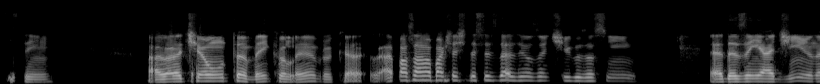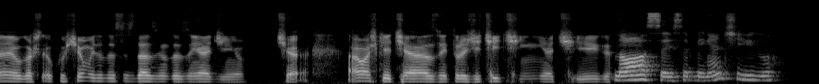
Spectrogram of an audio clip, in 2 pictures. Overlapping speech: No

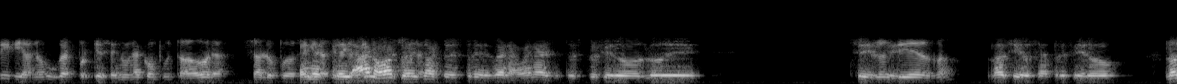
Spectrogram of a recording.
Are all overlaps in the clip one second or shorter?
No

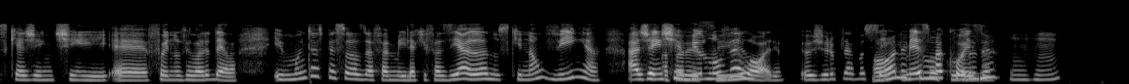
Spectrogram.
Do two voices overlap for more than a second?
Yes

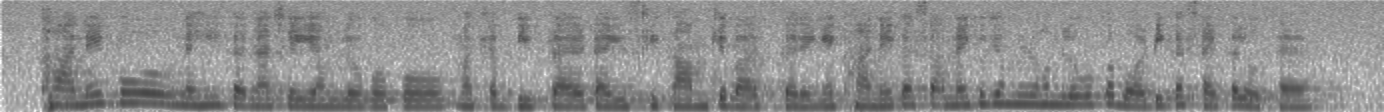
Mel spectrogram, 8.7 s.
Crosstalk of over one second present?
No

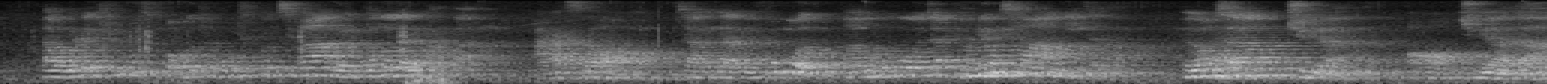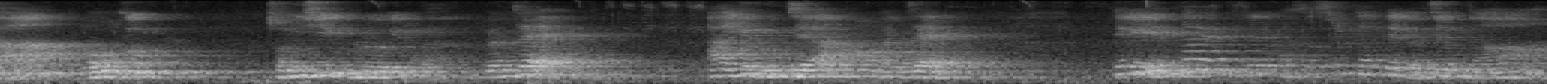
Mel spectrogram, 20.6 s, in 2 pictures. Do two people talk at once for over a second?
No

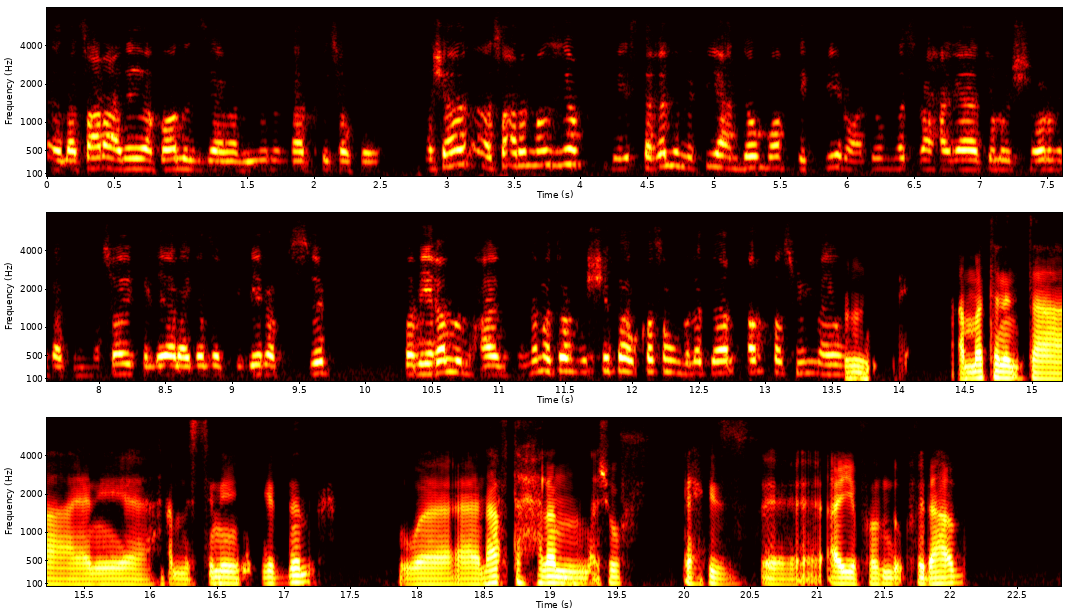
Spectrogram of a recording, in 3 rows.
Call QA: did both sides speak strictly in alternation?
Yes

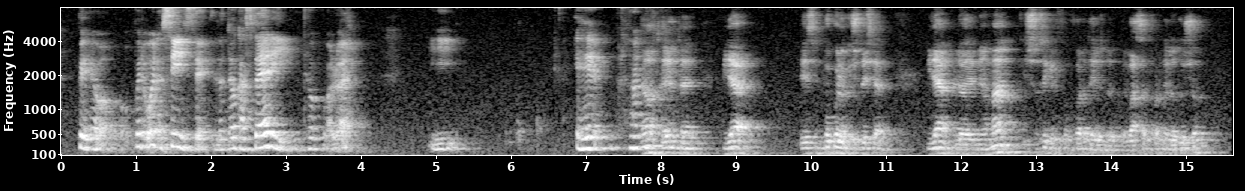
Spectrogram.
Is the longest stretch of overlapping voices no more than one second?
Yes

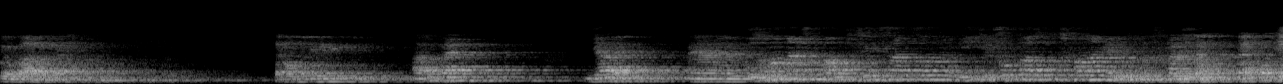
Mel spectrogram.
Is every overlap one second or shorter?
Yes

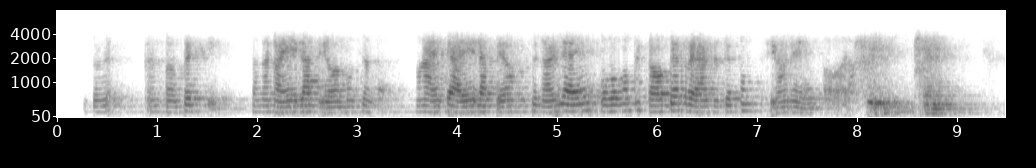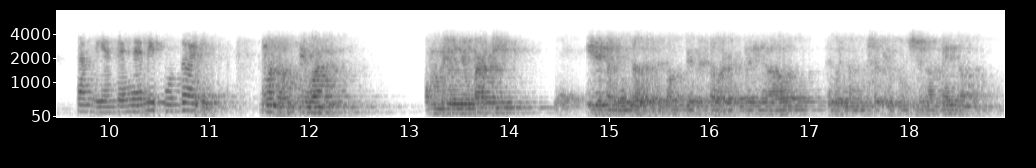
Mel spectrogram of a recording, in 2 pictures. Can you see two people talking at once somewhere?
No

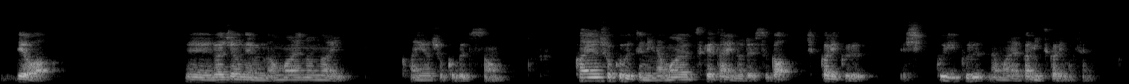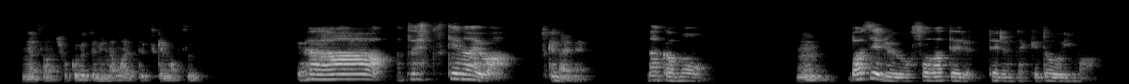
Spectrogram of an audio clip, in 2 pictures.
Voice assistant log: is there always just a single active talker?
Yes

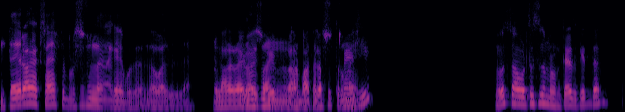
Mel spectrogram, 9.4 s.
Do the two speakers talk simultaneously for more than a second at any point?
Yes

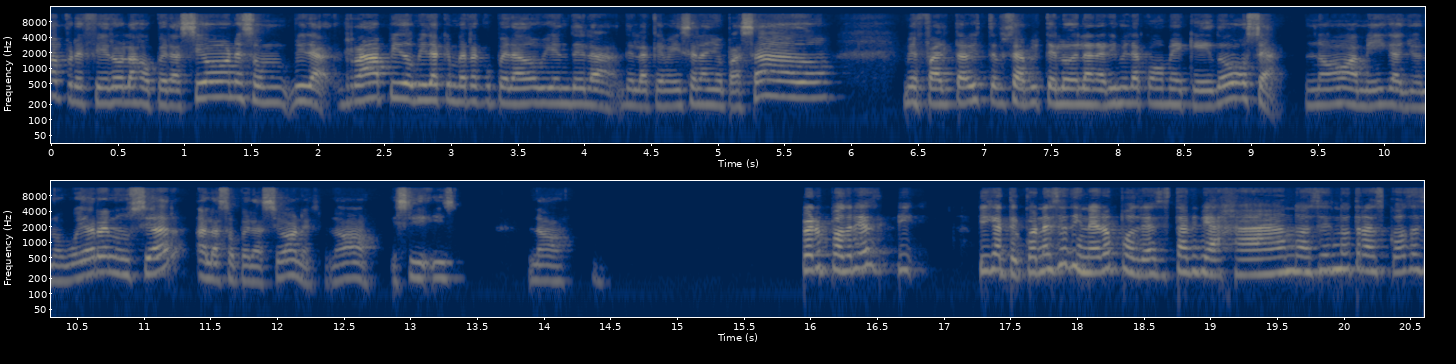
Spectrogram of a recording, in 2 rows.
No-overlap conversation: Yes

